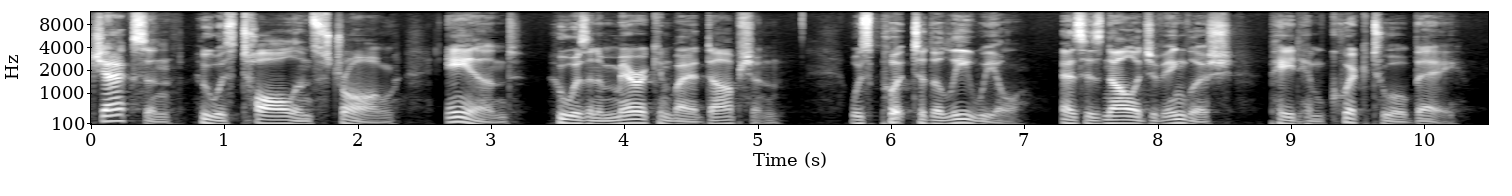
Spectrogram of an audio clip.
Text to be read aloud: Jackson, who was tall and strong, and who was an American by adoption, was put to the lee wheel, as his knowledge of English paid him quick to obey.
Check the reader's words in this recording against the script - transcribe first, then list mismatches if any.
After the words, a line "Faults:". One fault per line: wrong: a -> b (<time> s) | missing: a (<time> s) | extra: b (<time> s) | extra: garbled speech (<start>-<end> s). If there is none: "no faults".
Jackson, who was tall and strong, and who was an American by adoption, was put to the lee wheel, as his knowledge of English paid him quick to obey.
Faults:
no faults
